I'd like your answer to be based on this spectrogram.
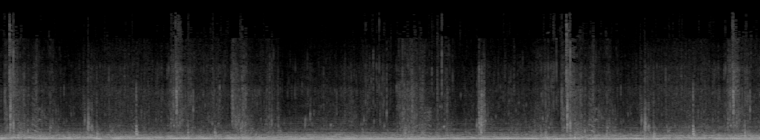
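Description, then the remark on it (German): Oars of a rowing boat dip and splash in lake water at an uneven pace, several wet sloshes over a steady low droning hum, with no one speaking; the boat is on a lake near Mount Fuji in Japan. “Ich rudere und du darfst einfach nur den Berg ansehen.”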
